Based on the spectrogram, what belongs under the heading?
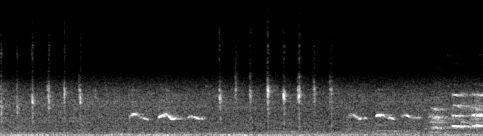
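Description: Bird calls: two runs of quick, sharp clicks, two short warbling chirp phrases, and about five and a half seconds in a long call held at a steady pitch.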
